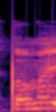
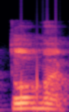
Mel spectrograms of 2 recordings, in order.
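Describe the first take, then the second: First: Said in the usual way. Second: A louder, perked-up "toma" to grab the dog; activating call. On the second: Shown as a demonstration. Trainer excites the dog with a loud "toma". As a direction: snap the word "toma" out to excite. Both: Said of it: "abre los ojos y ya atiende a todo".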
